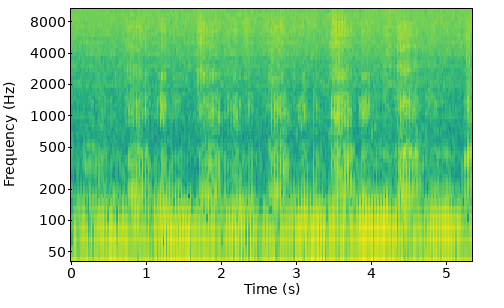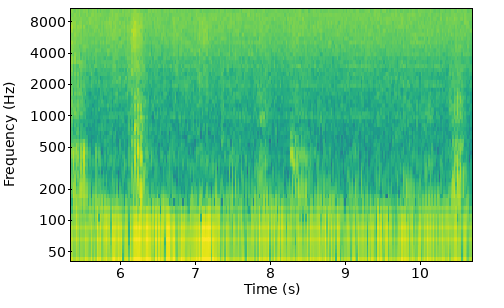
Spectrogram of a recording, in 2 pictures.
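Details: Deep, continuous purring from Gaia, a pregnant long-haired tabby house cat enjoying pets and skritches; the rumble pulses with her breathing about every second, with soft rustling and clicking of handling on top.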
